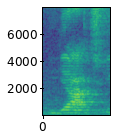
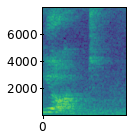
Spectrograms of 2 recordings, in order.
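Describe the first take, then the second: First: The word ends with a ch sound. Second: The word ends with a t sound. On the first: The speaker calls it wrong. "याच की जगह" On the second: The speaker calls it right. "It will be यॉट"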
